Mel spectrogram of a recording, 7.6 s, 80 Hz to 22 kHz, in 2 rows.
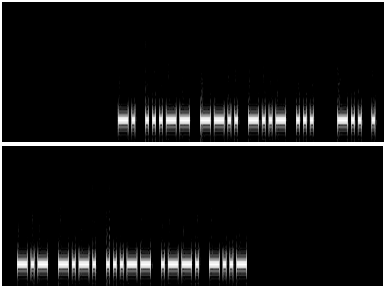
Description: Morse code, heard as a keyed tone, about 36 wpm, 700 Hz. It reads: N3ZXS DE KC3PX
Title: USA Callsign DE Callsign - 5 Characters - 35wpm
